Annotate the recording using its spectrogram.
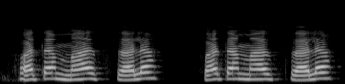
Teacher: सा को पढ़ते हुए सीटी जैसी आवाज़ नहीं आनी चाहिए। सा को मखरज जो है वो नरमी से पढ़ने वाला है।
